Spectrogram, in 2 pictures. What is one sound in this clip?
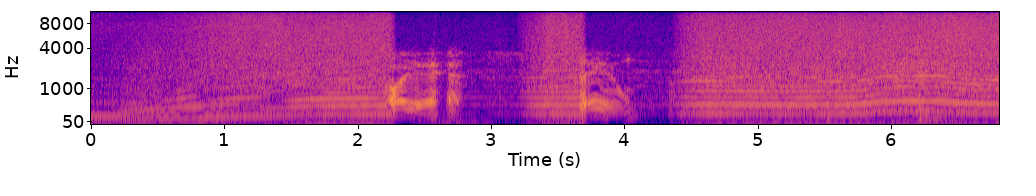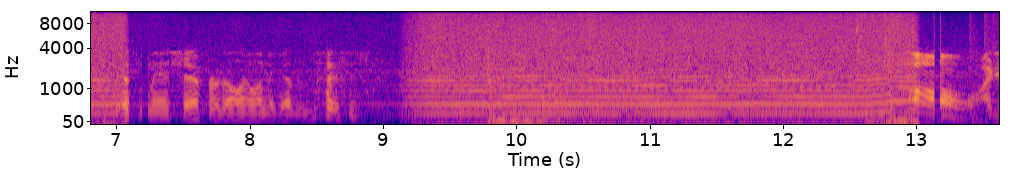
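Water splashes and sprays behind a speeding boat.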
